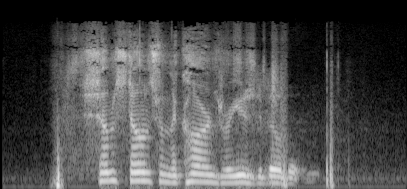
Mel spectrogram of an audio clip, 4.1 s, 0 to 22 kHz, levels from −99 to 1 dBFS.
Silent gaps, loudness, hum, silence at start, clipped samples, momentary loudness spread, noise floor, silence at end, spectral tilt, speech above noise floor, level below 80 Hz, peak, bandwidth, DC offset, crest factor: none; -17 LUFS; none; 0.55 s; under 0.1%; 16 LU; -57 dBFS; 0.75 s; -3.5 dB/octave; 41 dB; -40 dBFS; -2 dBFS; 14 kHz; under 0.1%; 18 dB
